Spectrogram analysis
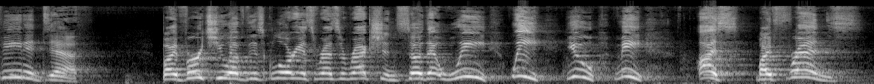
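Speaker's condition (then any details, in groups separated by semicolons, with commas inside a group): No condition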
